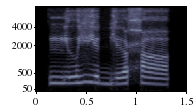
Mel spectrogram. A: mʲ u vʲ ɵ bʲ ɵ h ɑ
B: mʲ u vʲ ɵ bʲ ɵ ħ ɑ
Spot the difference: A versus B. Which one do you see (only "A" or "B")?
B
